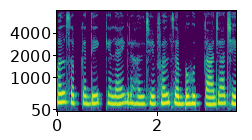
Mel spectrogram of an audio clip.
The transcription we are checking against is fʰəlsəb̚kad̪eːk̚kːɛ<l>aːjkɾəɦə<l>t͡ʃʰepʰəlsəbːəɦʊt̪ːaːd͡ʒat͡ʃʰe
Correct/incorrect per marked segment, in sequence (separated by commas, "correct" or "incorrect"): correct, correct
